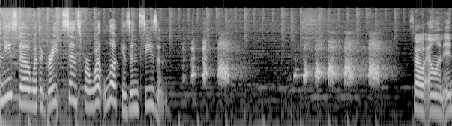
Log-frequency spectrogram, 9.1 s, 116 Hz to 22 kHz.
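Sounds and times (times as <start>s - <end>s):
speech: 0.3s - 3.5s, 8.3s - 9.0s
Arctic fox harsh hoarse yelping barks: 3.6s - 5.0s, 5.8s - 8.0s.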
